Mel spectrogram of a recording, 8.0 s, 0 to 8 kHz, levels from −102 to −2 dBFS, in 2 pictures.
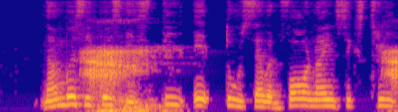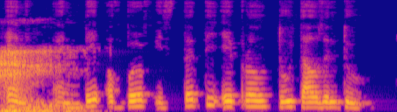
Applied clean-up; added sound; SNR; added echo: classical method spectral subtraction.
